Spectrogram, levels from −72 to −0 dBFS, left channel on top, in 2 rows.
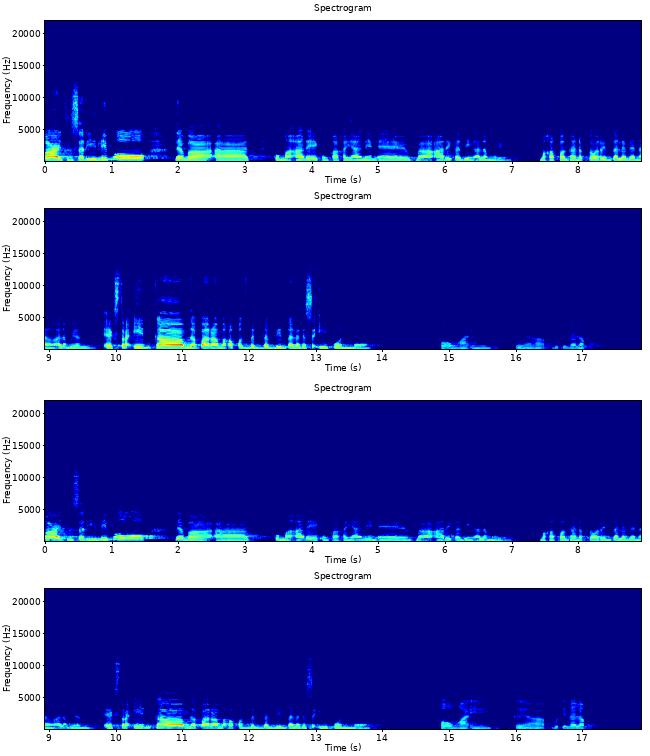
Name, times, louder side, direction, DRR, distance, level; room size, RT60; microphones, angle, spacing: voice 1, 0.0-3.1 3.5-7.0 7.4-13.8, left 5 dB, 75° left, 13 dB, 0.8 m, -32 dB
voice 2, 14.9-15.6 16.0-17.0, right 3 dB, 65° right, 9 dB, 1.0 m, -47 dB
23.0 x 16.5 x 8.4 m, 1.0 s
head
